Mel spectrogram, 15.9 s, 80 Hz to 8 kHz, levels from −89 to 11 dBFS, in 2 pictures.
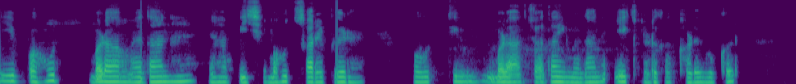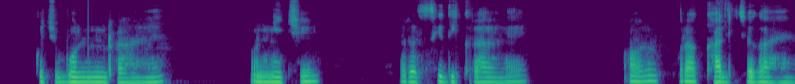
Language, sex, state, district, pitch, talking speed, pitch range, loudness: Hindi, female, Chhattisgarh, Bastar, 175 Hz, 135 wpm, 165-185 Hz, -25 LUFS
